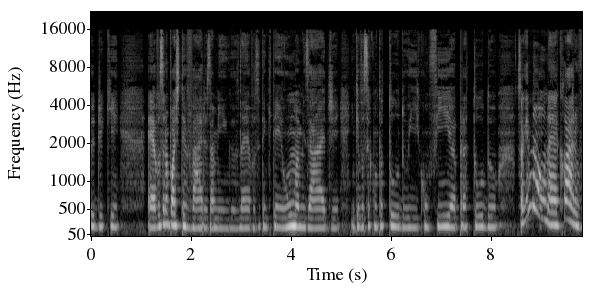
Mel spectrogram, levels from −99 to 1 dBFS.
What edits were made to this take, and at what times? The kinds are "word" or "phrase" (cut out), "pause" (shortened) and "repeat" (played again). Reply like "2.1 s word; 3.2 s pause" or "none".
8.5 s pause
